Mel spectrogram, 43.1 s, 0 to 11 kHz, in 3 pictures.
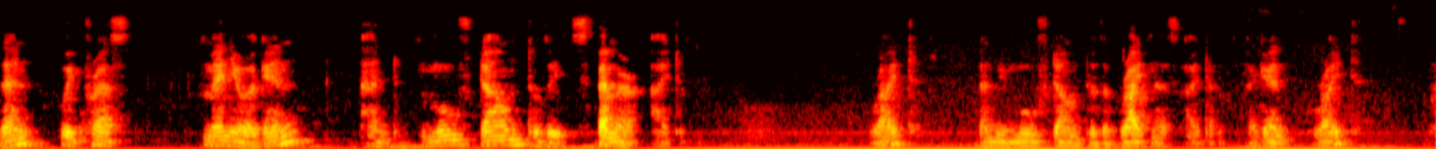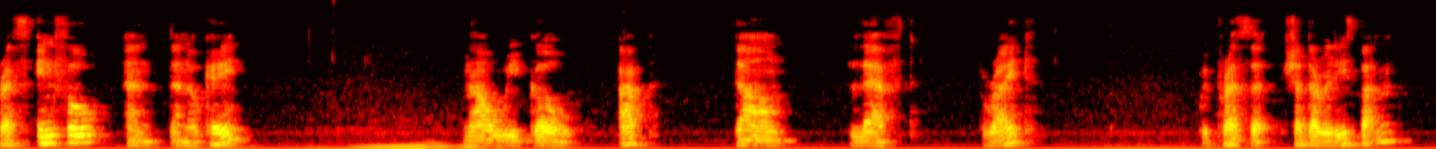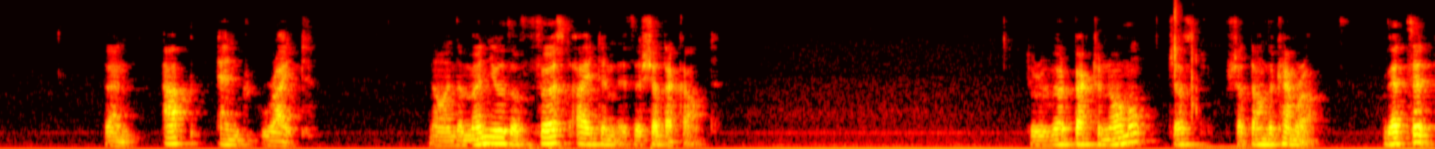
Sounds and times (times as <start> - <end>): Speech: 0.0 - 1.4, 2.0 - 6.8, 8.7 - 9.2, 9.8 - 13.6, 14.3 - 16.8, 19.0 - 20.9, 21.7 - 22.2, 22.9 - 23.6, 24.2 - 24.8, 26.4 - 28.4, 29.8 - 31.9, 33.0 - 35.9, 39.0 - 42.0, 42.6 - 43.0.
